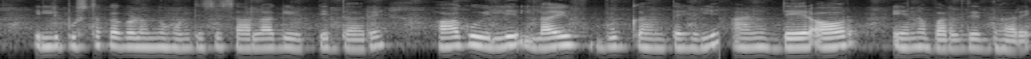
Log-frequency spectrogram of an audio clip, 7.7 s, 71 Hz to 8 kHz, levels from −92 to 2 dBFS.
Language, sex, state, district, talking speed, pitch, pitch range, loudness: Kannada, female, Karnataka, Chamarajanagar, 125 wpm, 190 Hz, 180-205 Hz, -25 LUFS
